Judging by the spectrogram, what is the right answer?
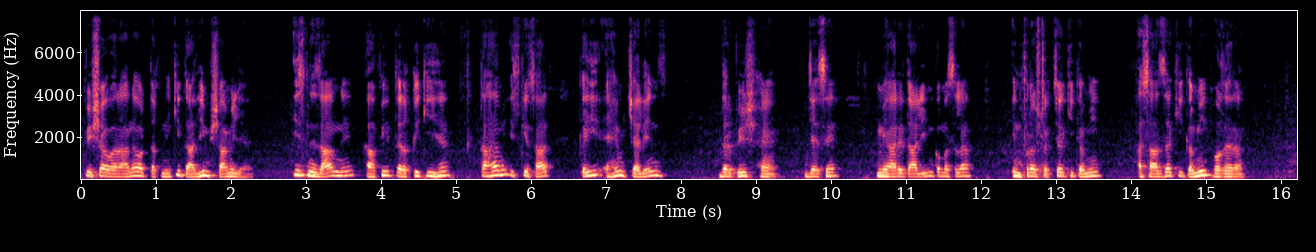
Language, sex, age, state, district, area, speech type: Urdu, male, 18-30, Delhi, North East Delhi, rural, spontaneous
